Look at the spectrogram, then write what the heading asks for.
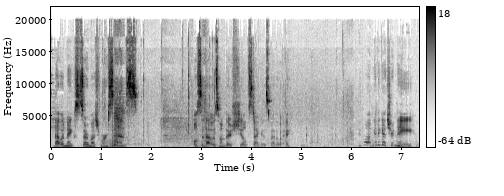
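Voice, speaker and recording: A woman streamer chatting and laughing with her viewers as she plays a game, her voice a little croaky. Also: high-pitched, sing-song, moderate pace, long pauses. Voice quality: voice a bit croaky early in stream. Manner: chatty, giggly, talks to chat while playing. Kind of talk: live gameplay commentary. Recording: game soundtrack playing behind. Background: game music.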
